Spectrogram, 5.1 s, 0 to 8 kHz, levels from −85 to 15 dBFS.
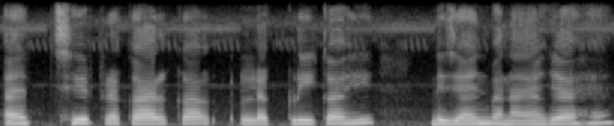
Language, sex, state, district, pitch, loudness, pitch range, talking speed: Hindi, female, Odisha, Khordha, 210 Hz, -15 LUFS, 195-215 Hz, 115 wpm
